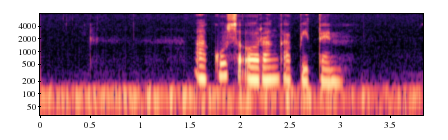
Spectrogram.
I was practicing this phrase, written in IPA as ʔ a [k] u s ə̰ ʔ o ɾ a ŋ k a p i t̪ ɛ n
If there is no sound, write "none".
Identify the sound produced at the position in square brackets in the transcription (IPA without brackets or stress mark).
k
